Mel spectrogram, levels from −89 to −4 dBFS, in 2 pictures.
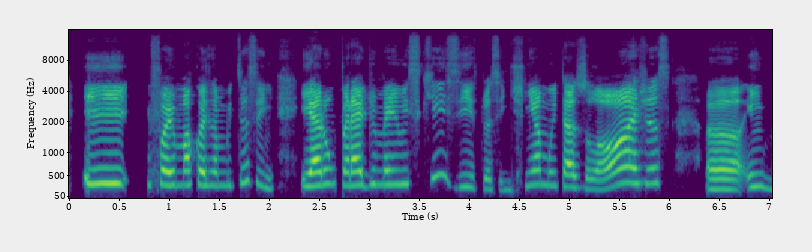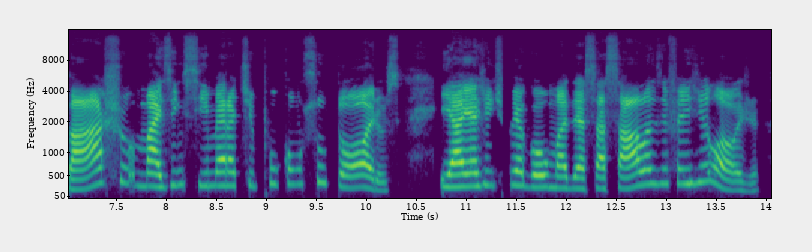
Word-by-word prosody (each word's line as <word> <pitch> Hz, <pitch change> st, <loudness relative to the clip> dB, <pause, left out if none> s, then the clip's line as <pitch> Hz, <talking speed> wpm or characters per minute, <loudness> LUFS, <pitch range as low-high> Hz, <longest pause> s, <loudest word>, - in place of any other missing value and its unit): e 335 Hz, 0 st, +1 dB, 0.2 s
e -, -, -16 dB
foi 300 Hz, -1 st, +3 dB
uma 300 Hz, 0 st, -1 dB
coisa 295 Hz, -2 st, -1 dB
muito 290 Hz, +3 st, -17 dB
assim. 315 Hz, -, -12 dB, 0.3 s
E -, -, 0 dB
era 290 Hz, +2 st, +6 dB
um 325 Hz, -, -12 dB
prédio 295 Hz, 0 st, +1 dB
meio 310 Hz, 0 st, -3 dB
esquisito 320 Hz, -, -11 dB
assim, 190 Hz, -3 st, -13 dB
tinha 285 Hz, -, -4 dB
muitas 265 Hz, -5 st, -1 dB
lojas, 330 Hz, +11 st, +1 dB, 0.4 s
hã, 210 Hz, -1 st, +1 dB
embaixo, 255 Hz, -, +2 dB
mas 275 Hz, -1 st, +4 dB
em 300 Hz, +1 st, -10 dB
cima 285 Hz, -2 st, -8 dB
era 290 Hz, 0 st, +3 dB
tipo, 290 Hz, +3 st, -16 dB
consultórios. 255 Hz, -, -3 dB, 0.4 s
E -, -, -3 dB
aí 265 Hz, +1 st, +8 dB
a 275 Hz, -, +3 dB
gente 300 Hz, +1 st, -10 dB
pegou 260 Hz, -4 st, -1 dB
uma 240 Hz, -2 st, -1 dB
dessas 225 Hz, 0 st, -1 dB
salas 295 Hz, +8 st, +2 dB
e 325 Hz, -, -10 dB
fez 330 Hz, 0 st, -7 dB
de 360 Hz, +2 st, -8 dB
loja. 185 Hz, -, -4 dB
290 Hz, 160 wpm, -23 LUFS, 245-320 Hz, 0.4 s, aí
